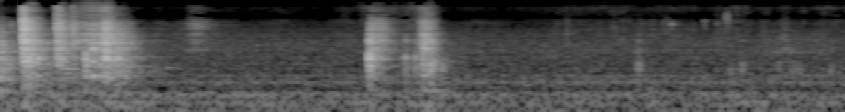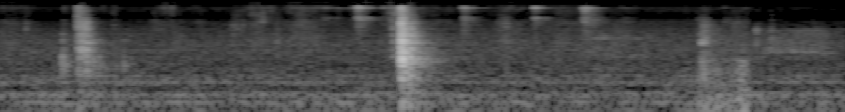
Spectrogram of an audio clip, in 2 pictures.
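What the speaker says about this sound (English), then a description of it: "I got this grill plate that I'm going to use to put it on the grill" Sharp metallic clanks and clatters as halibut goes onto a metal grill plate, several separate hits spaced out over quiet moments, close and fairly loud.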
